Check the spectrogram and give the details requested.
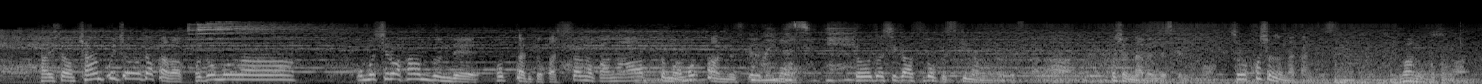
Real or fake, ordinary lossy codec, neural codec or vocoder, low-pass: real; Opus, 16 kbps; none; 7.2 kHz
